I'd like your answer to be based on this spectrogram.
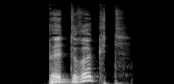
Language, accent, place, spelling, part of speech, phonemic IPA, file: German, Germany, Berlin, bedrückt, verb / adjective, /bəˈdʁʏkt/, De-bedrückt.ogg
- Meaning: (verb) past participle of bedrücken; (adjective) gloomy, depressed; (verb) inflection of bedrücken: 1. second-person plural present 2. third-person singular present 3. plural imperative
